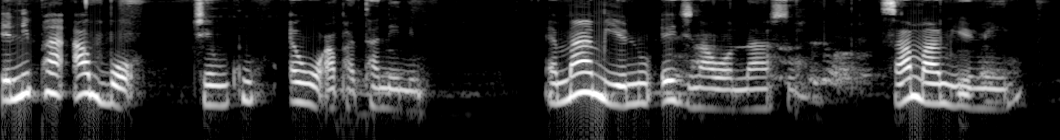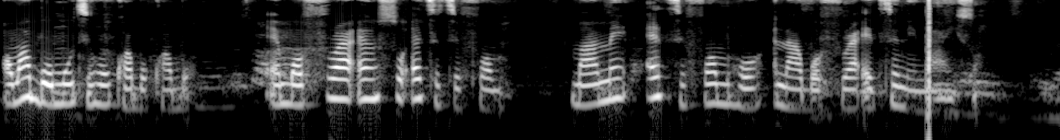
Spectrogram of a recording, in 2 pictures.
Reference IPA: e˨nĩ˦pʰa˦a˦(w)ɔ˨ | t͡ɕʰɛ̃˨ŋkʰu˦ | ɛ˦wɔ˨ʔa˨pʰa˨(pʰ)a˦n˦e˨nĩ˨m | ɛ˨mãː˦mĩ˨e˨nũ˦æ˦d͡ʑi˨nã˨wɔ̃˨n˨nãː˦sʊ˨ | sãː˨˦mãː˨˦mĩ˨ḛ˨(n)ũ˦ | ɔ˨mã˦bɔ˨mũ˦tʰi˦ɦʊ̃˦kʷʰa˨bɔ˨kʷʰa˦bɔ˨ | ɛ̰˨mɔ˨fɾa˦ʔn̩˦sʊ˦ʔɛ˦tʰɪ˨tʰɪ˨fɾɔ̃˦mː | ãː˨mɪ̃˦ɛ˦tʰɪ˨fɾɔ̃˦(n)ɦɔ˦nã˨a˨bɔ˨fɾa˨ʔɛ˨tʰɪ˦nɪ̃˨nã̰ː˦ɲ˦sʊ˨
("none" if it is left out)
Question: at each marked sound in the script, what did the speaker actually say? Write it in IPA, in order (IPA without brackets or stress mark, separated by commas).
b, tʰ, n, m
